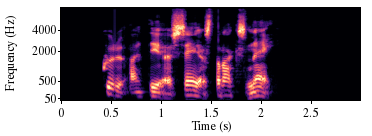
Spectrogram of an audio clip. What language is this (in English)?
Icelandic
